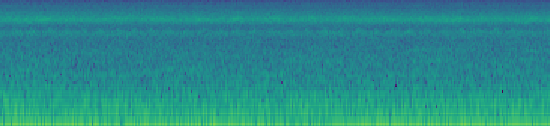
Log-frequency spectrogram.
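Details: Noisy cicada chorus among flowers, a sustained high buzzing drone with a quick, wavering pulse throughout and a steady low rumble beneath.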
